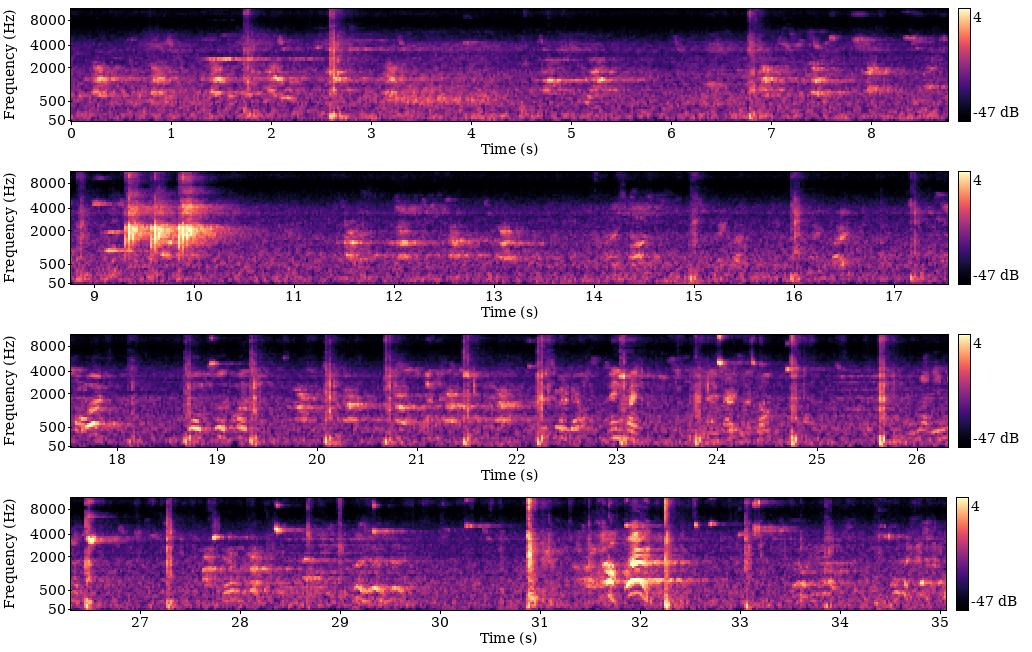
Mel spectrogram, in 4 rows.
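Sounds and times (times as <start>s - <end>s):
players calling out: 17.2s - 35.0s
basketball bouncing on hard court: 18.1s - 20.9s, 21.5s - 24.1s, 24.7s - 25.0s, 25.6s - 27.5s, 32.2s - 34.1s.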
